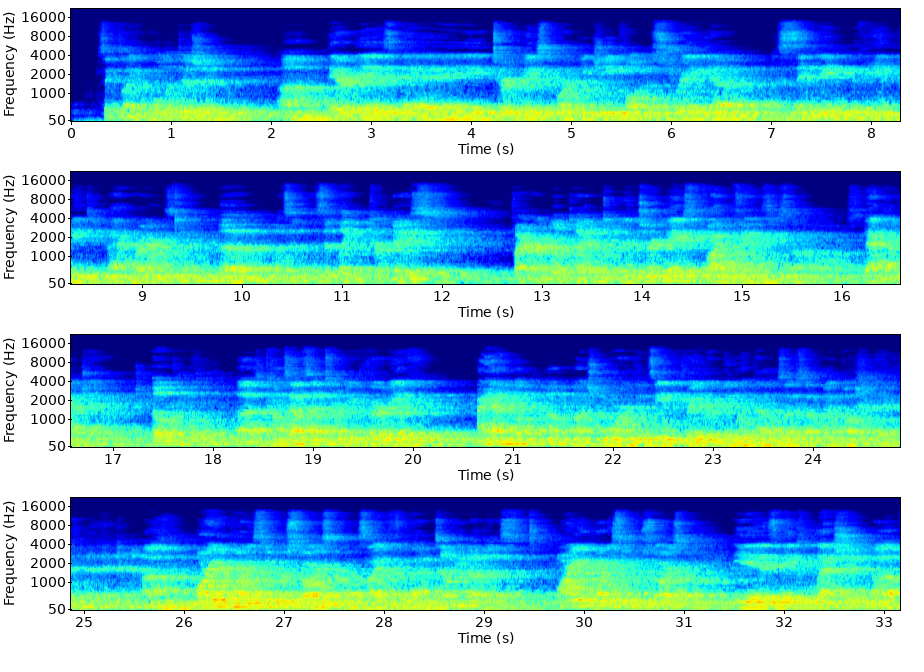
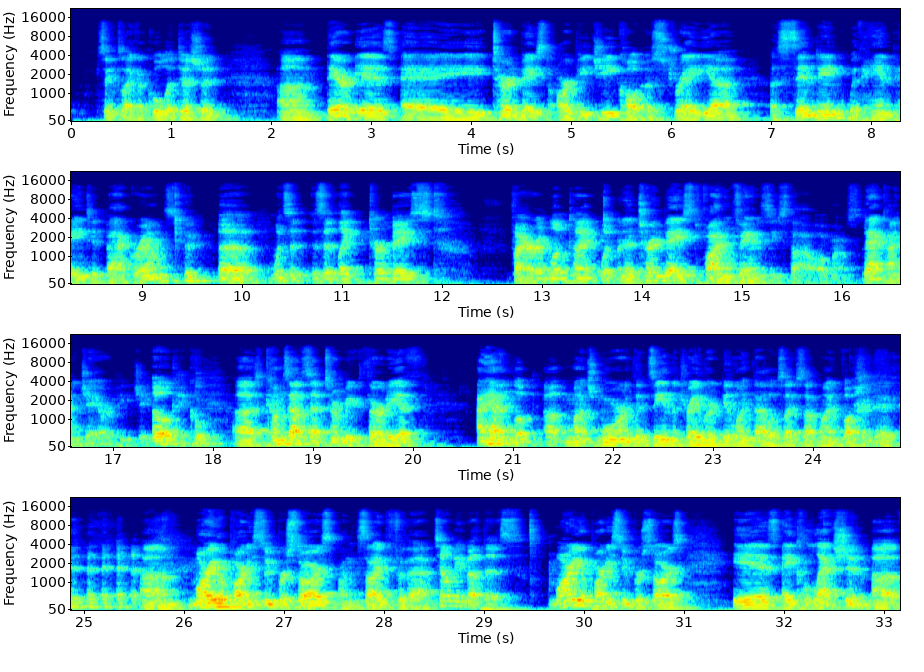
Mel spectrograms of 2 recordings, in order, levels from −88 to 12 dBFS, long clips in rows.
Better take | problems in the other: second | room echo; strong; dies away in 3 s; slight in the second // off-mic speech; far; far in the second

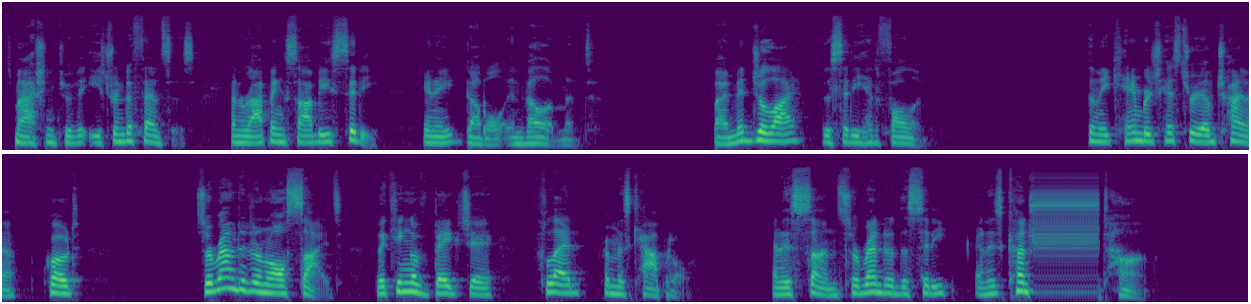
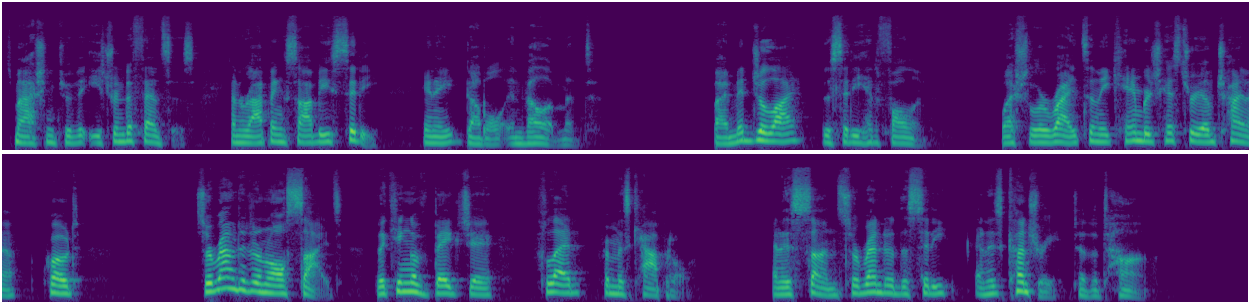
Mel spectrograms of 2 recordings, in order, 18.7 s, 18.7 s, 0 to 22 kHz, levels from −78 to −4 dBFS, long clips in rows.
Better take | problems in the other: second | audio freezing; at 7.5 s for 0.5 s and at 17 s

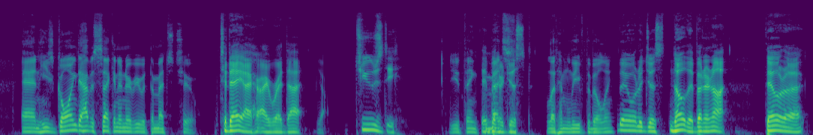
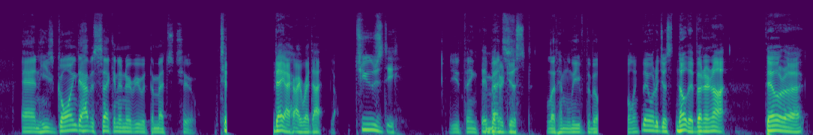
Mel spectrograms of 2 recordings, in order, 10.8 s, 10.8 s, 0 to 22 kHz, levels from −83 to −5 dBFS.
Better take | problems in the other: first | audio freezing; at 3 s for 0.5 s and at 8 s

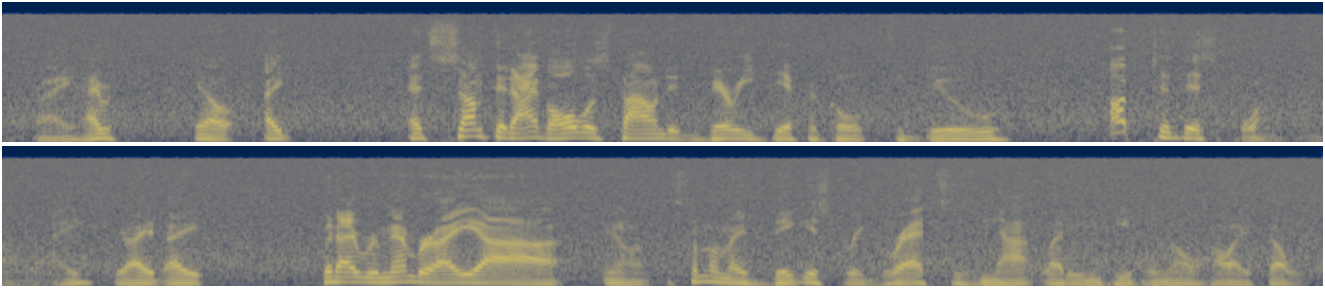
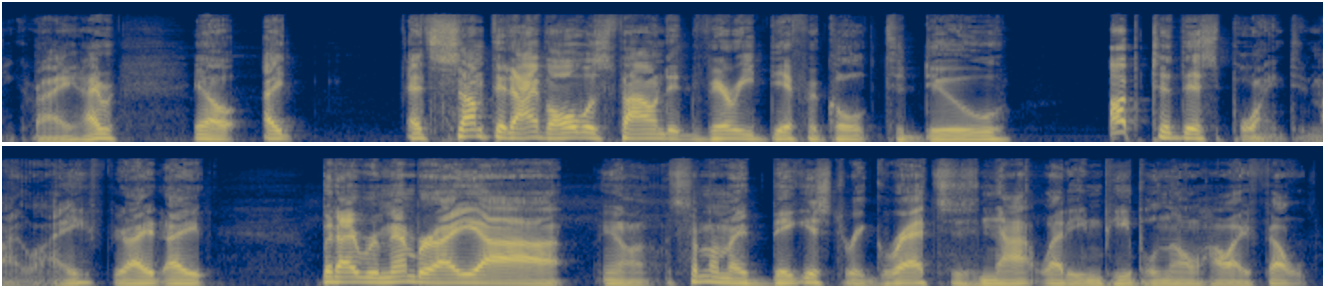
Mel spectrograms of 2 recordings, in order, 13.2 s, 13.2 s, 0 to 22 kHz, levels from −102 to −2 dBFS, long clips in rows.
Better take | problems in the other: second | hiss; loud; throughout; 6 dB below the speech

